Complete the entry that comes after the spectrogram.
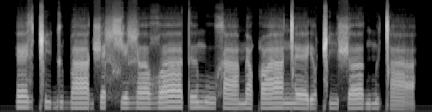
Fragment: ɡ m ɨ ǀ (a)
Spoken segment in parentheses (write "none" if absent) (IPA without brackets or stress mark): aː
